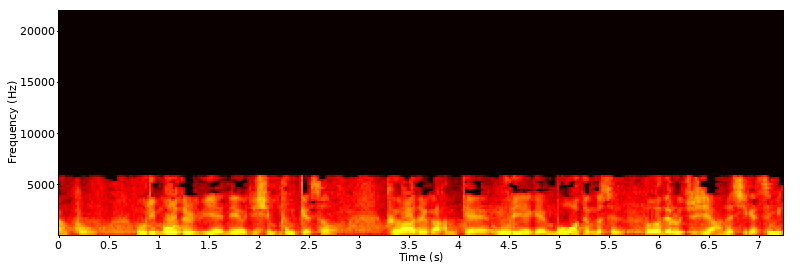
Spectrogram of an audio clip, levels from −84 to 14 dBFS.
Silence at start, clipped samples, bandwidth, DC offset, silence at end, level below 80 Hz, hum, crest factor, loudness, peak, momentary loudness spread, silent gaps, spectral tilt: 0 s; under 0.1%; 6.2 kHz; under 0.1%; 0 s; -52 dBFS; none; 12 dB; -13 LUFS; 0 dBFS; 10 LU; none; -4.5 dB/octave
